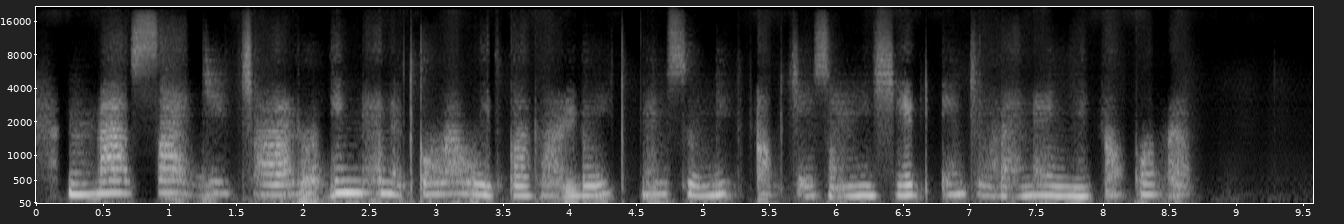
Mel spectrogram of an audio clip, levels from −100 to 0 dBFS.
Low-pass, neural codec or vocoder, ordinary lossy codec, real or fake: none; codec, 44.1 kHz, 0.9 kbps, DAC; none; fake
